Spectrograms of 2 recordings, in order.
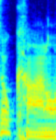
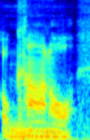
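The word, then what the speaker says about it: O'Connell: I don't think Aiden I think it's oconnell I keep get his name wrong OK Connell I don't think he's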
